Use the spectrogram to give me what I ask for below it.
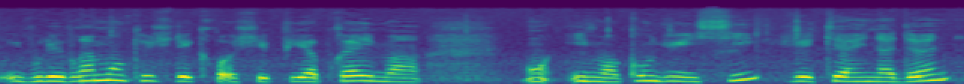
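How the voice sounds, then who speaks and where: A woman's voice: medium pitch, moderate pace, warm tone, rough recording. A middle-aged woman from France speaking frankly and bluntly about her past, repeating herself for emphasis. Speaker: interviewee. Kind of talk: candid testimony.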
